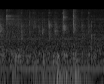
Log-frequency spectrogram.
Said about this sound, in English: I'm going to go ahead and type Morton. Fuck you, machine. Sorry, guys. Here, I got to... I'm not used to computers.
